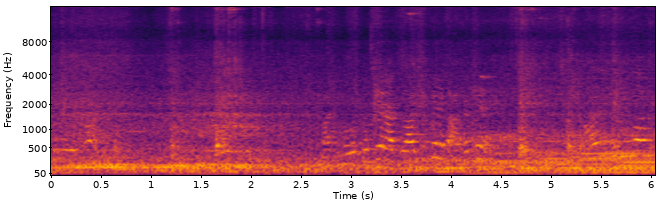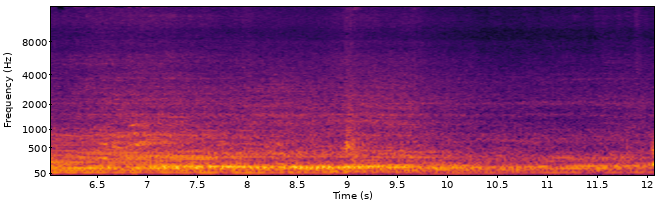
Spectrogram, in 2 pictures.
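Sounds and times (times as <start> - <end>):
vehicle engine running: 3.6 - 12.0.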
